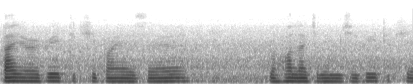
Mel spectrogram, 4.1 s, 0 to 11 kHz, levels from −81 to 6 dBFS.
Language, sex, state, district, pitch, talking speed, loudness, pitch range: Nagamese, male, Nagaland, Kohima, 130 Hz, 145 wpm, -22 LUFS, 125-135 Hz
